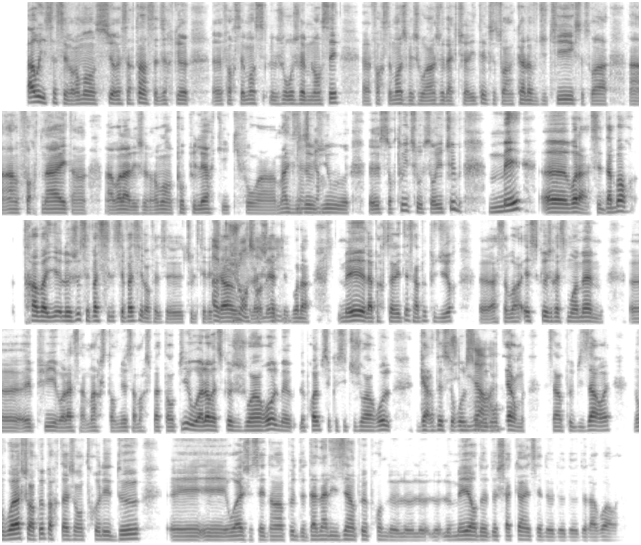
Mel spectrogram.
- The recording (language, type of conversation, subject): French, podcast, Comment transformes-tu une idée vague en projet concret ?
- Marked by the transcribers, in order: other background noise; put-on voice: "view"; stressed: "Mais"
